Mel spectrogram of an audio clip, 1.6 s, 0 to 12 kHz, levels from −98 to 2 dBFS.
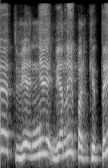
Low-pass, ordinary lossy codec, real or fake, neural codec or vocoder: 10.8 kHz; AAC, 64 kbps; real; none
